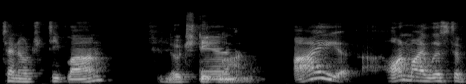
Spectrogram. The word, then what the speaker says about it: Tenochtitlan: I think I've always heard the name of the city pronounced Tenochtitlan. Tenochtitlan.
